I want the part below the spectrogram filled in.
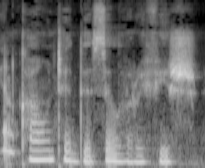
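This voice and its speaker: Slow, gravelly, breathy woman storyteller. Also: on the low side, big pitch swings, slight background noise. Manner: hushed, half-whispered reading. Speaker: storyteller for English learners. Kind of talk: storybook read-aloud.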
